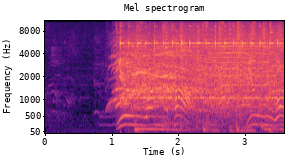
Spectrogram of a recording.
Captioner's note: audience cheering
